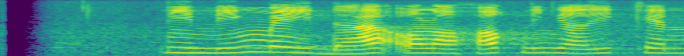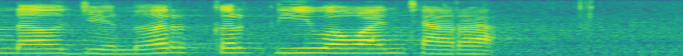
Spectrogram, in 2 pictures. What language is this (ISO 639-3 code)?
sun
